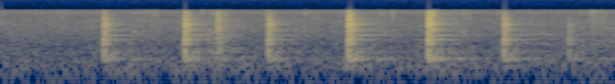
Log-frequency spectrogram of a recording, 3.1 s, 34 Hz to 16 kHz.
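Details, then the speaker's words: 2005 Acura TL with 230,000+ km, raised on jack stands, tire rocked at 12 and 6 o'clock: sharp dry clicks about twice a second; excessive play in the worn upper ball joint, fixed by replacing the upper control arm. "so why are we replacing this there's excessive play in the ball joint and this vehicle has 230 000 plus kilometers on it"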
